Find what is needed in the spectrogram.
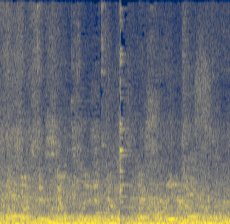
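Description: Murmur of diners' voices in a busy dining room, with a light clink of cutlery about a second in.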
